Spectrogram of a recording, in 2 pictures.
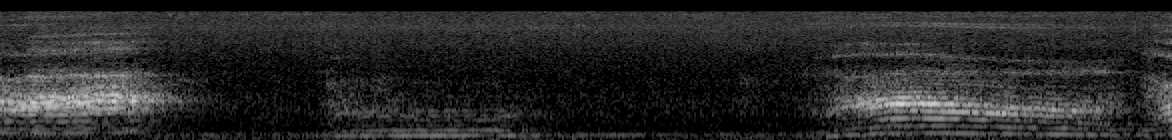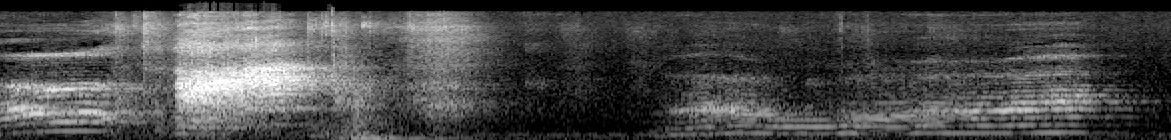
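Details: Pet cats, two males, fighting for dominance at home: repeated bending yowls with rising and falling pitch, separated by pauses, one broken by a sudden loud hiss-like spit.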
